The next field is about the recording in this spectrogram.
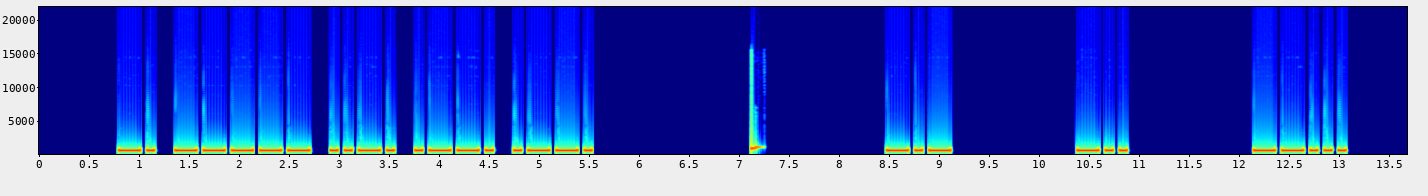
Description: Morse code, heard as a keyed tone, about 17 wpm, spaced as for 10 wpm, 700 Hz. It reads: N0FPP KD7
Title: USA Call Signs - 5 Characters - 6x Character Spacing - 17wpm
